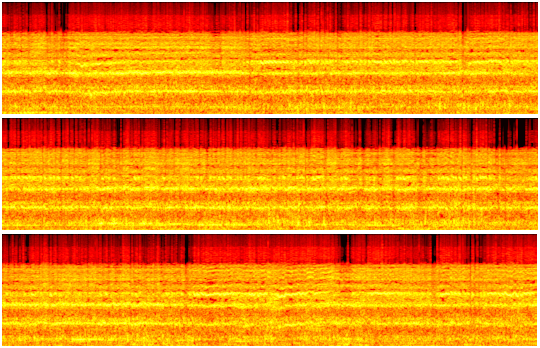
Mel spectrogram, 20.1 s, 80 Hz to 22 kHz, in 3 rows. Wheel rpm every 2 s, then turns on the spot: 230, 230, 230, 230, 240, 230, 230, 230, 220, 230.
none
